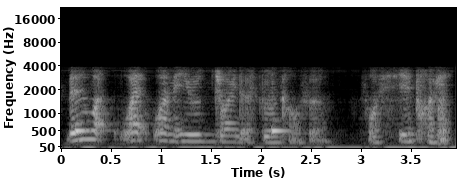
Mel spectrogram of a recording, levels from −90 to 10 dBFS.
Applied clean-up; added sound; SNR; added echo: neural separator model SepFormer DNS4.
